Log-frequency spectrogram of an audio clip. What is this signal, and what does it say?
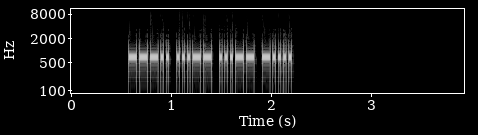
Morse code, heard as a keyed tone, about 44 wpm, 700 Hz. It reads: 8336
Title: Numbers - 4-Digit 45wpm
